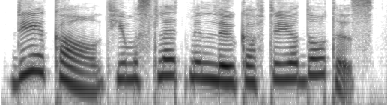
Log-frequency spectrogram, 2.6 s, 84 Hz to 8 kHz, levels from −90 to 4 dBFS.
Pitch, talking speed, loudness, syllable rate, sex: 255 Hz, 230 wpm, -18 LUFS, 5.0 syllables/s, female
